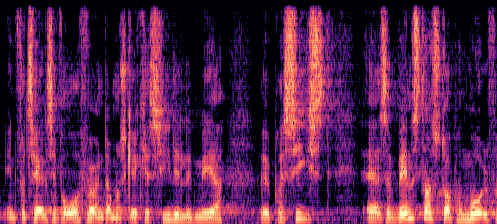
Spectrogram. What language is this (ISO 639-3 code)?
dan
